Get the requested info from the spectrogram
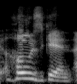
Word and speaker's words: Hoesgen: So please help me welcome our amazing guest today, Ty Hoesgen.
